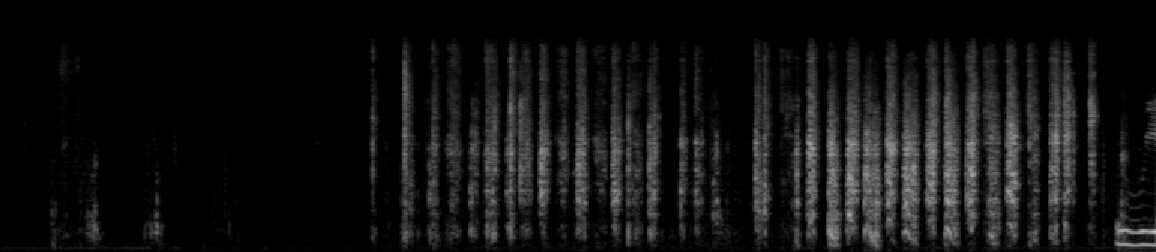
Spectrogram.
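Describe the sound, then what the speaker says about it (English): Vellum sheet being cut during a papercraft scrapbooking session, with a dense run of close, rapid snipping and scratching strokes after a few faint taps and a quiet start. "I'm going to cut the middle out of the vellum."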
